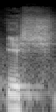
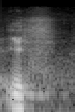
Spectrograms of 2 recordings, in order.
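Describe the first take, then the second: First: "ish" with a plain English sh; "ish" with sh instead of German ch; closed-mouth sh. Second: "ish" said as German "ich", soft hissed ch; "ish" ending in the German ch of "ich"; German ch, tongue back. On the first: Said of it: "close your mouth and go". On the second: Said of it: "You have to keep, like, your tongue back". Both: Shown as a demonstration.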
